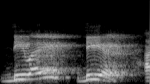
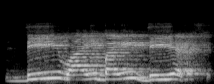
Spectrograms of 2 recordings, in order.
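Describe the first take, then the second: First: "D Y dx" read slowly with no "by" between the letters; correct reading. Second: "D Y by dx" read slowly, the word "by" spoken between the letters; the habitual reading "D Y by dx" with "by" said out; wrong reading. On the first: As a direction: say "D Y dx" straight, dropping the "by". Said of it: "क्या पढ़ेंगे". (बिना "by" के धीरे से: "D Y dx") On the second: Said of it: "ये गलत मैं पढ़ रहा हूं". ("by" के साथ पढ़ना: "D Y by dx") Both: Shown as a demonstration.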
